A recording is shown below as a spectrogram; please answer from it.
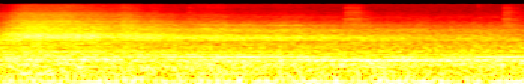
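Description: A long audible exhale, a breathy hiss that fades out over about two seconds, part of slow deep breathing while holding a stretch. A faint steady hum lies underneath.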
